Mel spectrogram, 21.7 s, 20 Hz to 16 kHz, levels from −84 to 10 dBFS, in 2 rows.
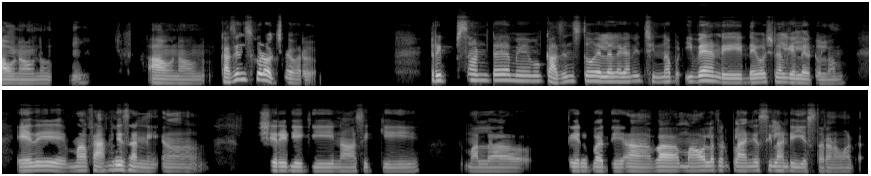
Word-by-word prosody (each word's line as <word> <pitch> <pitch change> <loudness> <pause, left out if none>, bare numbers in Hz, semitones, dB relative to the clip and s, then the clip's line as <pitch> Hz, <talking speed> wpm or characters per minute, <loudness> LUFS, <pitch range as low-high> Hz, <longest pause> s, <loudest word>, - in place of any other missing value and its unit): అవునవును. 115 0 -1 0.3
హ్మ్. - - -13 0.9
అవునవును. 115 -2 -2 0.2
కజిన్స్ 225 +9 +3
కూడా 220 -2 +9
వచ్చేవారు. - - -4 1.5
ట్రిప్స్ 200 0 +1
అంటే 210 0 -2 0.2
మేము 190 -1 -2 0.2
కజిన్స్‌తో 175 +7 +1
యెళ్ళలే 165 -1 +3
గాని 170 +2 -4
చిన్నప్పుడు 165 0 -5
ఇవే 190 +4 +7
అండి 155 -6 +1 0.3
డివోషనల్‌గా 150 +1 +1
యెళ్ళేటోళ్ళం. 120 -3 -3 0.7
ఏదీ 140 +2 +3 0.4
మా 140 - +4
ఫ్యామిలీసన్నీ. 135 -3 +2 0.2
ఆ! - - -5 1.2
షిరిడీకి, 130 -2 +1 0.3
నాసిక్‌కి, 120 -1 -6 1.0
మళ్ళా 120 0 -5 0.9
తిరుపతి. 130 -1 -1 0.2
ఆ! - - +3 0.3
వా 135 0 +8 0.3
మా 130 - +1
వాళ్ళతోటి 145 0 -2
ప్లాన్ 135 0 +2
జేస్తే 145 +1 -4
ఇలాంటియి 135 -3 -1
జెస్తారన్నమాట. 115 0 -7
135 Hz, 90 wpm, -23 LUFS, 120-160 Hz, 1.5 s, కూడా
